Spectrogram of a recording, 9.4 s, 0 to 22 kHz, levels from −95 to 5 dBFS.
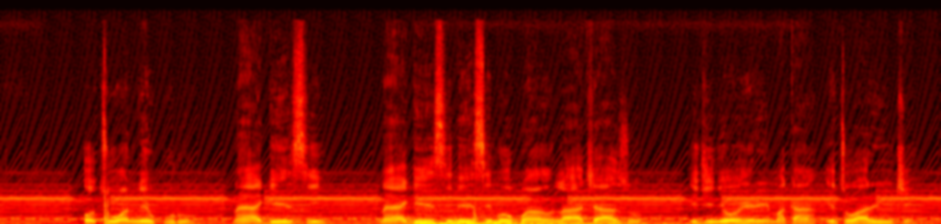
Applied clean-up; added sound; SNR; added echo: none; Alarm; 6 dB; none.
